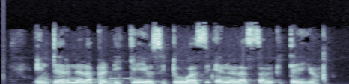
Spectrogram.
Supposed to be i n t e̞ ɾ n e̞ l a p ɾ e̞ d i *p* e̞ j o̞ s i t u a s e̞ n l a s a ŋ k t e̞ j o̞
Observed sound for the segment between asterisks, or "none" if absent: k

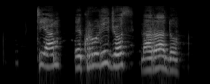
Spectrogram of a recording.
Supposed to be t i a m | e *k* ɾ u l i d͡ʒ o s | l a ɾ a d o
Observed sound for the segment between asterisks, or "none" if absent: k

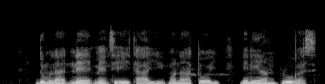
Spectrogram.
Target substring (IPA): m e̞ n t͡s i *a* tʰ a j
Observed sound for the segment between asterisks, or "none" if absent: i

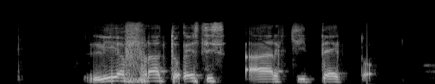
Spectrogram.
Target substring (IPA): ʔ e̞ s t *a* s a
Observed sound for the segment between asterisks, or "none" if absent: i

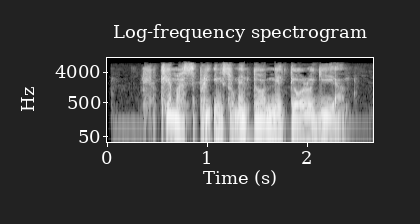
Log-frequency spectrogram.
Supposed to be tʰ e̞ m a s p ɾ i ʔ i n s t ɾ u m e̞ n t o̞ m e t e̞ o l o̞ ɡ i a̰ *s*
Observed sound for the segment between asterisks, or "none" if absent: none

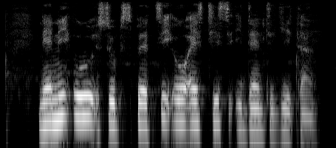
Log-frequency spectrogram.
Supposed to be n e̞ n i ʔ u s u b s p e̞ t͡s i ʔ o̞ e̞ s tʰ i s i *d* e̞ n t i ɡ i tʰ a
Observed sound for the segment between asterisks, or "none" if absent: d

